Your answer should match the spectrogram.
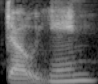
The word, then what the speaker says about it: Douyin: It's pronounced Douyin, yeah. Douyin.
